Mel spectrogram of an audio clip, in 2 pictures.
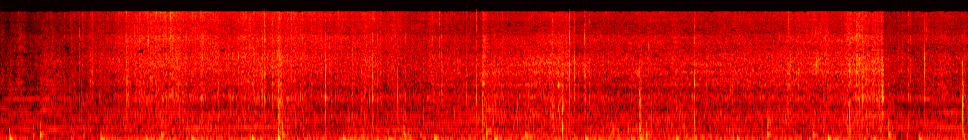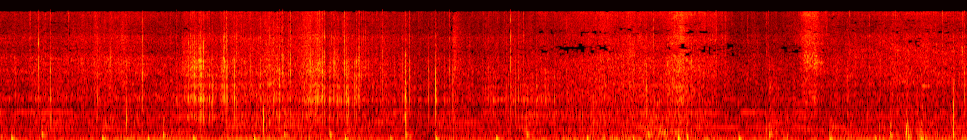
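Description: Sliced onions sizzling as they fry in a Dutch oven, with a spatula scraping and tapping against the pot as they are stirred.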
